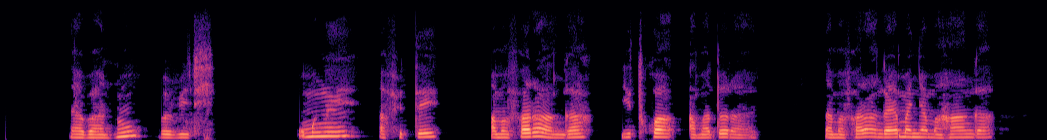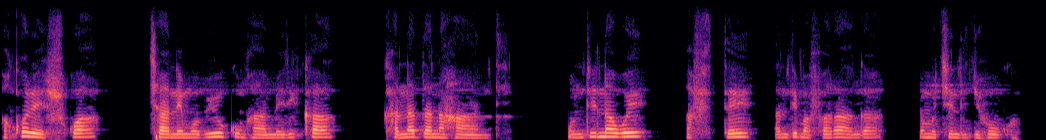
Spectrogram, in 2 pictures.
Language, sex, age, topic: Kinyarwanda, female, 25-35, finance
